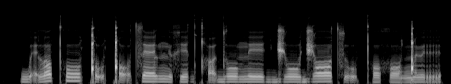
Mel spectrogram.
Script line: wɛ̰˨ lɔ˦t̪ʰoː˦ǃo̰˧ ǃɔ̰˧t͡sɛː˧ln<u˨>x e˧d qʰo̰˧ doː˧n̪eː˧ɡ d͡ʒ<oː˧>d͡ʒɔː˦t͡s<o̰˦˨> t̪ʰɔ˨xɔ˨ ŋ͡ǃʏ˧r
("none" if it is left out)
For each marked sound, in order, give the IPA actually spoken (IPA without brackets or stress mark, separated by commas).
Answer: ʏ˨, oː˧, o̰˦˨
